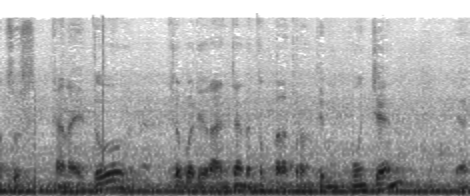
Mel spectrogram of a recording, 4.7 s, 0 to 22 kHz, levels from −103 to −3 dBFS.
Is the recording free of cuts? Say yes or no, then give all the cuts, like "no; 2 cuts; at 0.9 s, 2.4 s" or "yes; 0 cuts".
no; 4 cuts; at 1.7 s, 2.4 s, 3.1 s, 3.5 s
